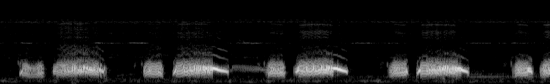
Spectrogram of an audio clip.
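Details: Spotted dove lure call, used to attract wild birds and to draw rival birds in to call and approach: loud low rounded cooing phrases, about eight coos grouped in repeated bursts with short gaps, some notes ending in a slight upward flick, a clean background.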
